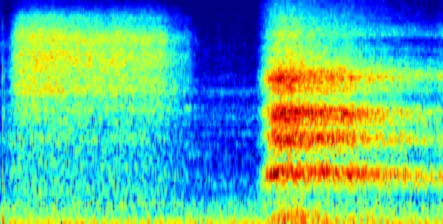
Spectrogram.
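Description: Two deep breaths during a seated chair yoga session for thoracic mobility, heard as a long steady airy inhale, a short pause, then a louder, fuller exhale close to the microphone, with no talking.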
